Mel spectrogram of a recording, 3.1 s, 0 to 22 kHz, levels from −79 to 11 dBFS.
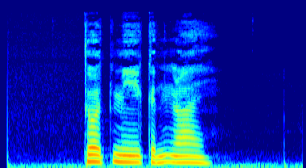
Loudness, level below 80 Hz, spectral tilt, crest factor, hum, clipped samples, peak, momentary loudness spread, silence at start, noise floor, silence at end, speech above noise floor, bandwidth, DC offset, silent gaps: -17 LUFS; -44 dBFS; -7 dB/octave; 18 dB; none; under 0.1%; -2 dBFS; 9 LU; 0.85 s; -44 dBFS; 0.65 s; 28 dB; 15 kHz; under 0.1%; none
